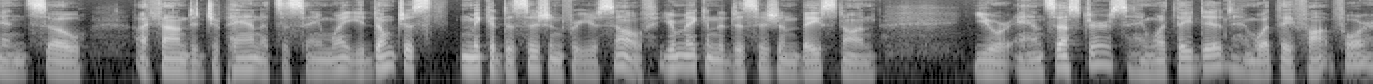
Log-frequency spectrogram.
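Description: In an American accent, a man with a fairly low pitch and an unremarkable speaking voice talks at a moderate pace with ordinary pitch variation, recorded dry and close with no echo on a very clean track with a silent background. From Northern Cheyenne Reservation, Montana. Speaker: architect and shop owner. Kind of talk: interview. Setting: in a shop.

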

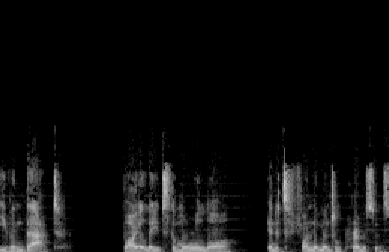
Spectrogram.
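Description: The man's voice is somewhat breathy and medium in pitch. He talks at a fairly slow pace with ordinary pitch variation. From India, raised in the Middle East. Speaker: computer scientist, libertarian guest. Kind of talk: casual interview chat.

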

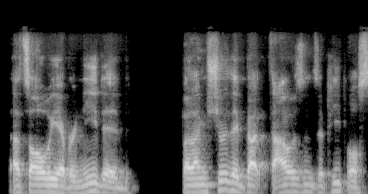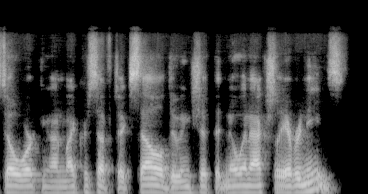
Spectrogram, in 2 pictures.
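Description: A man with a Canadian accent, a dark, mellow tone, fairly low pitch and a fairly quick pace. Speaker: podcast host. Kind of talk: interview.

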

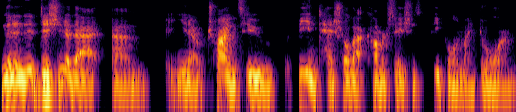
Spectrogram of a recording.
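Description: Speaking at a very fast pace with hardly any pauses, a man with an American accent uses a very deep, low pitch, lively intonation and big swings in loudness. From Nebraska, US Midwest. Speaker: law student. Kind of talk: interview. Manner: halting.

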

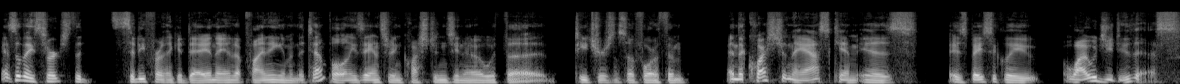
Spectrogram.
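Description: The clip has an unremarkable speaking voice with ordinary pitch variation at a fairly quick pace, recorded dry and close with no echo against a quiet background. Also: man, fairly low pitch for a man. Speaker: author. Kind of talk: interview conversation.

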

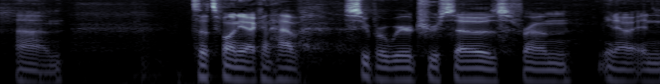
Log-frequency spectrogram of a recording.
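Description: This man has a very deep, low voice and speaks with an American accent. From Idaho, US. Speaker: wine salesman. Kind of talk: casual chat.

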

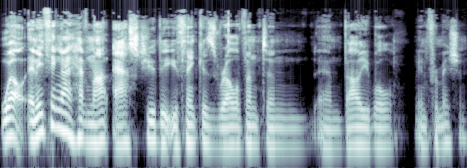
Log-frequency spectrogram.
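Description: In a very clean recording with a silent background, a man speaks in a plain, everyday voice at a fairly quick pace, fairly low in pitch, with ordinary pitch variation. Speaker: podcast host. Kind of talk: casual interview. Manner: conversational, friendly.

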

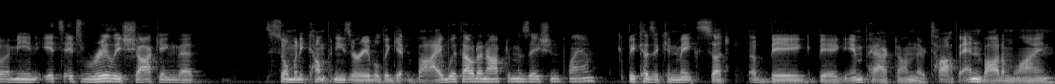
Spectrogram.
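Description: Speaking with an American accent, a man uses an ordinary speaking voice at a medium pitch and a moderate pace. His intonation is fairly even, and the background is quiet. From US Upper Midwest, rural North Dakota. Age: 30s. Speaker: marketing company founder. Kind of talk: podcast interview.

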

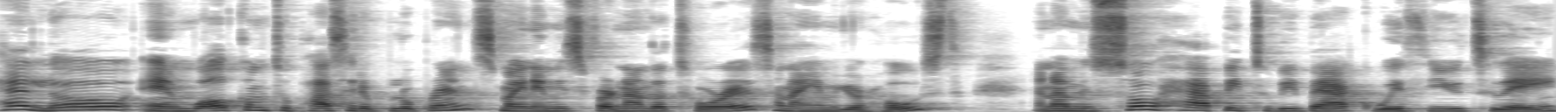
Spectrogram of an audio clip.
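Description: Lively intonation carries a moderate pace in a Spanish accent. The recording is very clean, with a silent background. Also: woman, fairly high pitch for a woman. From Colombia (Bogota). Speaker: podcast host. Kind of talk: motivational monologue.

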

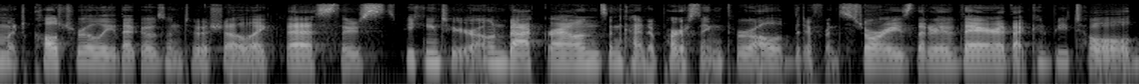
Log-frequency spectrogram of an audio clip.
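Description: A woman with a normal speaking voice, medium pitch and a fairly quick pace, over a quiet background. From Canada. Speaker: podcast host. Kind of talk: casual interview chat. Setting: studio.

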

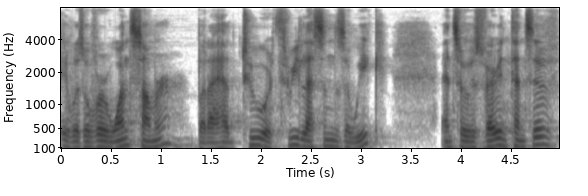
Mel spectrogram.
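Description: At a fairly quick pace, a man with a strong Quebec accent talks at a medium pitch with ordinary pitch variation and a dark, mellow tone. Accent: Quebecois French-accented English, strong. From Montreal, Quebec. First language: French. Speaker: musician and arts foundation founder. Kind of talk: interview, conversational. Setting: home dining room, thunderstorm.

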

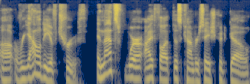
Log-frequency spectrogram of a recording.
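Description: A plain, everyday voice with lively intonation, dry, close sound with no echo and a quiet background. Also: man. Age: 40s. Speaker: podcast host. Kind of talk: political talk show interview.

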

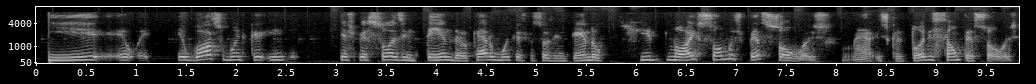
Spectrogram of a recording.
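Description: Music plays in the background as a man speaks at a high pitch. He goes at a fairly slow pace with ordinary pitch variation. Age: 40s. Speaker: writer and theatre director. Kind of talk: casual interview.

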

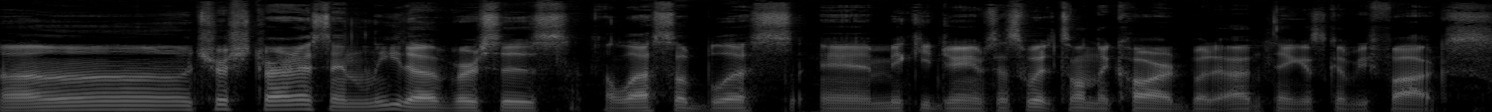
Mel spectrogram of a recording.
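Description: A man with an unremarkable speaking voice and fairly low pitch talks at a moderate pace, with lively intonation and hardly any pauses. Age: 30s. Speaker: wrestling podcast host and editor. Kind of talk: casual chat.

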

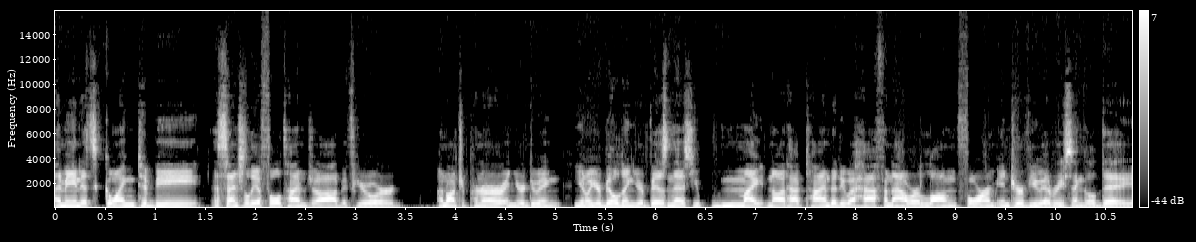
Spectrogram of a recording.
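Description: A man's very deep, low voice at a fairly quick pace, with hardly any pauses. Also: ordinary pitch variation. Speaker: podcast manager and live broadcast host. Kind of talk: live streamed interview chat. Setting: Facebook Live broadcast.

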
